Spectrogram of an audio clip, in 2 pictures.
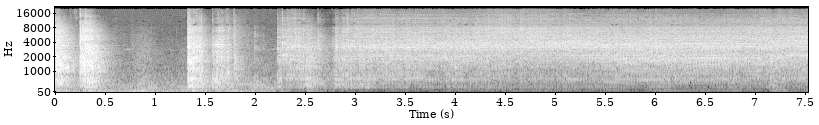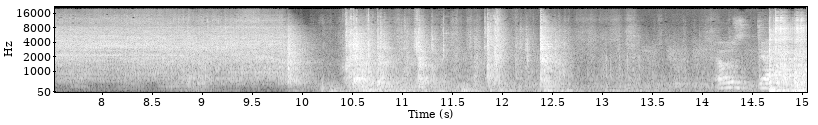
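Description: Power tool cutting through the folds of metal mobile home siding, a steady harsh whine lasting several seconds, bracketed by clattering handling noises and brief bursts of cutting.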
